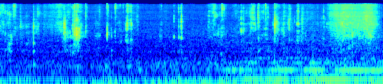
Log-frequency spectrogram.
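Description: Paper and cardstock flaps of a handmade scrapbook box being opened and handled: light rustles and small paper clicks, with a longer sliding rustle of paper about five seconds in.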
